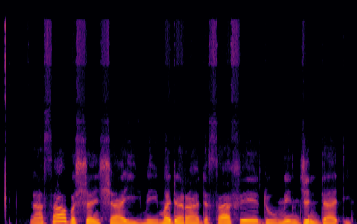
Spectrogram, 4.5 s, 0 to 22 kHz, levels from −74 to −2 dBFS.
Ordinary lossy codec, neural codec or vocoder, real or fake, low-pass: Opus, 32 kbps; vocoder, 44.1 kHz, 128 mel bands, Pupu-Vocoder; fake; 19.8 kHz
